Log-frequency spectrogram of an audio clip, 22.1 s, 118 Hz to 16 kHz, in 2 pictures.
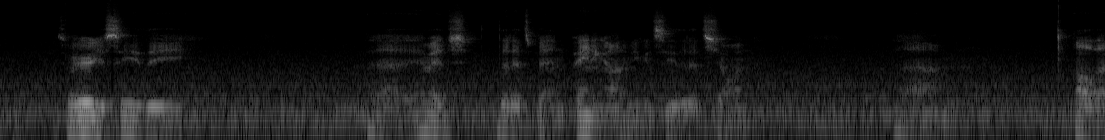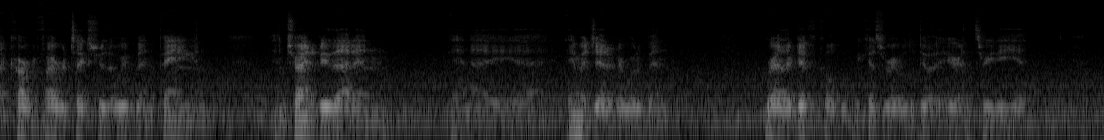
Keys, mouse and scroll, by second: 2.1 Tab, 7.5 click, 8.6 alt+h, 10.3 middle click, 11.1 right click, 11.7 middle click, 13.3 middle click, 13.6 middle click, 14.2 right click, 15.3 shift+h, 15.9 Tab, 17.1 Tab, 18.9 KP_1.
